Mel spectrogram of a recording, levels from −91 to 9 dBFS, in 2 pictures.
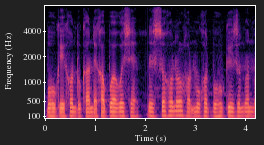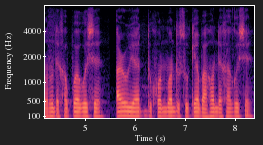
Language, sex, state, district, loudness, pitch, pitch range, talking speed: Assamese, male, Assam, Sonitpur, -19 LUFS, 110 Hz, 105-110 Hz, 135 wpm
